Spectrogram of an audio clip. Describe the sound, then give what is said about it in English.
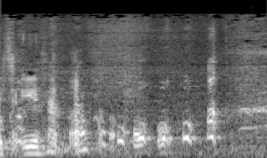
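A person imitates monkey noises with a quick run of repeated hooting vocal bursts, fairly loud, lasting about two seconds with no other sounds around it, while pulling a pint. “You can't see me, but I'm doing monkey noises whilst trying to pull a pint.”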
